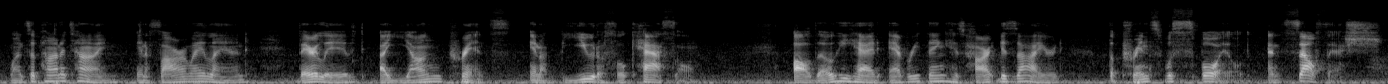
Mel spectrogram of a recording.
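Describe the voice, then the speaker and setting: A man reading a children's story aloud, with expressive, deliberate narration and the odd personal aside. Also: lowish voice, slight background noise, poor audio. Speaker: storybook reader.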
